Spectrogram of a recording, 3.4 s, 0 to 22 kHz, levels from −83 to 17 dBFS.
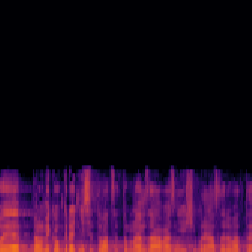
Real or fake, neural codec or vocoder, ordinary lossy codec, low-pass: real; none; MP3, 48 kbps; 7.2 kHz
